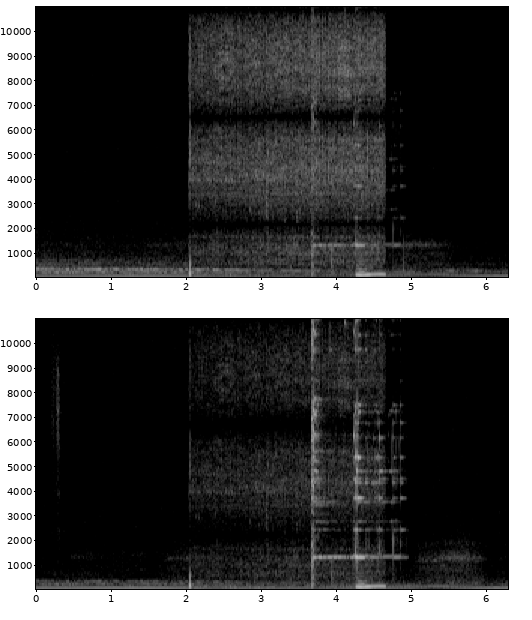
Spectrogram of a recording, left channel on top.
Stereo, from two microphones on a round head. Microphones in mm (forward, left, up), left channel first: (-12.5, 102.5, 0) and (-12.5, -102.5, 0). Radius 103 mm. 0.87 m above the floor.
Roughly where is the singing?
Left.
